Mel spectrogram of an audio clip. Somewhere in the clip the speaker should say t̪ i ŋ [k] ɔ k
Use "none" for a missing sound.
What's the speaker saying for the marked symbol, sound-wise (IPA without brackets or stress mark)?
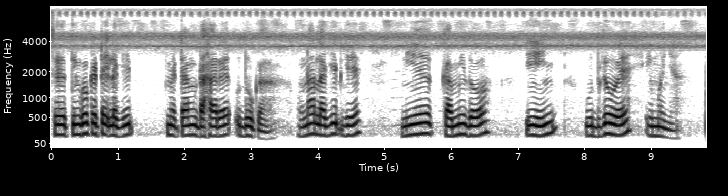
ɡ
